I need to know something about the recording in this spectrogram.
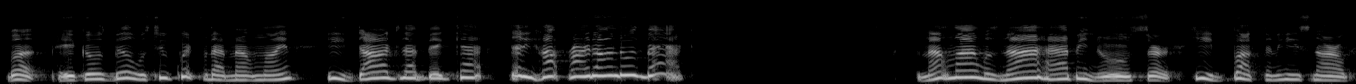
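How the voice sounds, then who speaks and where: A woman reading a folksy tall tale aloud in an expressive, deliberate storytelling manner. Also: a little high. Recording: dull, lo-fi audio.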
